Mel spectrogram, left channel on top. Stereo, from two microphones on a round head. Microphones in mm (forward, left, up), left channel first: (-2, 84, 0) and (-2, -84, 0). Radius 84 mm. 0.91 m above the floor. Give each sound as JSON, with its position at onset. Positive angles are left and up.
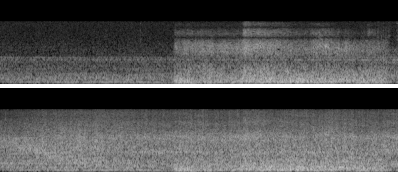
{"t": 1.7, "sound": "an explosion", "side_deg": 20}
